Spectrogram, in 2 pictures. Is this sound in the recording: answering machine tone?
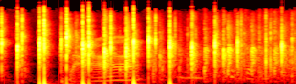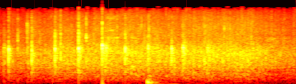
no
